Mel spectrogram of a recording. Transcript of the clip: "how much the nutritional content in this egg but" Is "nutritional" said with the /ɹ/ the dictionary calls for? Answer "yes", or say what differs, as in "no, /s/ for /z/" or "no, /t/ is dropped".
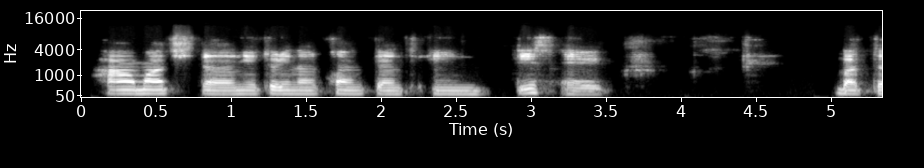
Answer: no, /ɹ/ is dropped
